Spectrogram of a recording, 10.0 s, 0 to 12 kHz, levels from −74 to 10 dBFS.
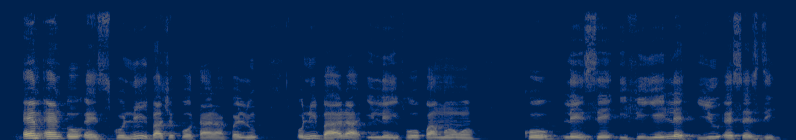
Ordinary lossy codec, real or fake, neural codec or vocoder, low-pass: none; real; none; 10.8 kHz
